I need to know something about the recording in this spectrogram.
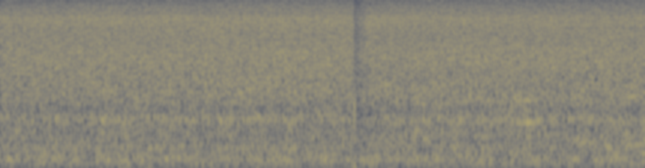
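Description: Steady rushing of a waterfall's falling water, an even roar without a break.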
